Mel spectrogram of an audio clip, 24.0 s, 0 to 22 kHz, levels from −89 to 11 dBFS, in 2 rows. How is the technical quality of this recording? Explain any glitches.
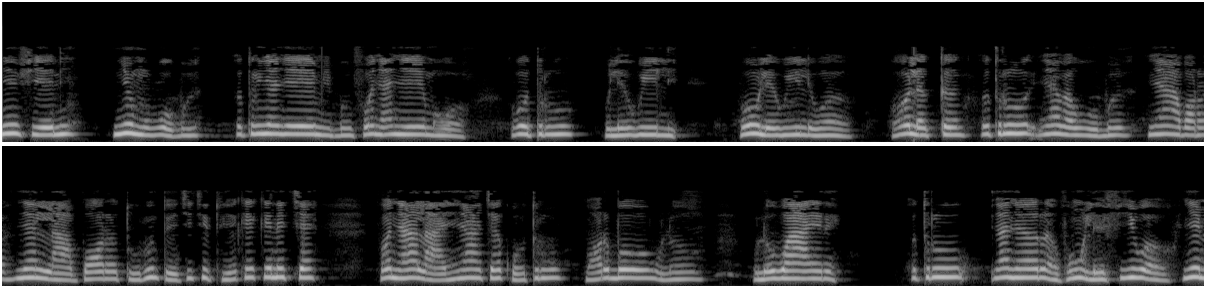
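The recording is heavily compressed throughout its 24 seconds. The likely cause is MP3 compression at a very low bitrate, which fits something near 23 kbps. The encoder has discarded everything above about 5.9 kHz and zeroed weaker frequency lines that flicker between frames, so the speech sounds dull, watery and swirly, with chirpy sibilants and smeared consonant onsets. A simple low-pass filter would dull the treble without that warbling, frame-to-frame instability.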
